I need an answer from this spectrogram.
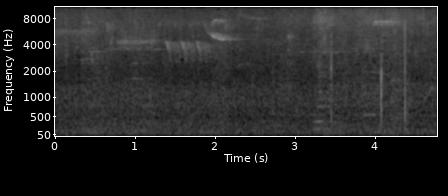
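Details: A swarm of honey bees clustered on a bare branch after leaving their hive makes countless wingbeats merge into a deep, steady, rumbling buzz. A few faint high chirps and clicks sit above the drone, with some rushing background noise.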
